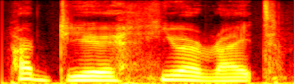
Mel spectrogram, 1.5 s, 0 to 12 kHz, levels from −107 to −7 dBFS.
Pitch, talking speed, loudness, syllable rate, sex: 160 Hz, 165 wpm, -16 LUFS, 5.4 syllables/s, female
